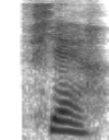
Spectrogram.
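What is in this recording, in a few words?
"fiere", French; estados animo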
